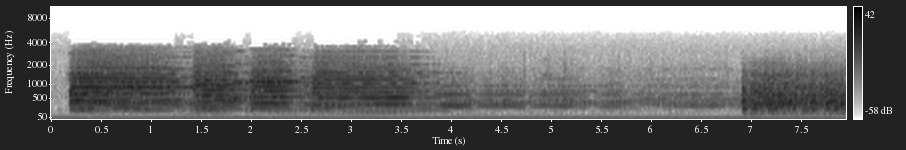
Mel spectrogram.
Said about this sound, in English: I guess it must be the rain. Look at it. Like a curtain, blacking out the rest of the world.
